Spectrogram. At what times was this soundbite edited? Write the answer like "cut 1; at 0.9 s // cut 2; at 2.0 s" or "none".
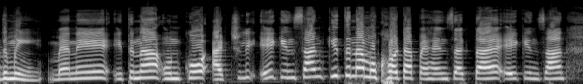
none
